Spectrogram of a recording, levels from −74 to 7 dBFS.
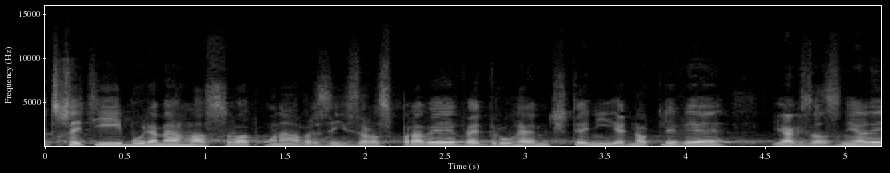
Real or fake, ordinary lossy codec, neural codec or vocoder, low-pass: fake; AAC, 64 kbps; autoencoder, 48 kHz, 128 numbers a frame, DAC-VAE, trained on Japanese speech; 14.4 kHz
